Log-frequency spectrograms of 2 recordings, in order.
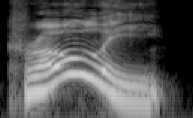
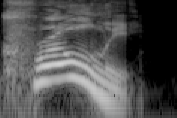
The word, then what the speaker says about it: Crowley: Crowley. – That's right. It's Aleister Crowley.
